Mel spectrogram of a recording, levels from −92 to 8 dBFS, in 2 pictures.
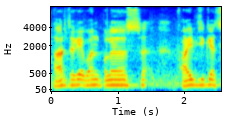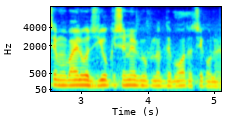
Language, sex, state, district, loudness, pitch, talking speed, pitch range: Hindi, male, Rajasthan, Barmer, -17 LUFS, 140 Hz, 225 wpm, 130-145 Hz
